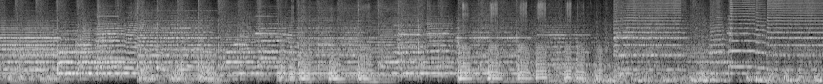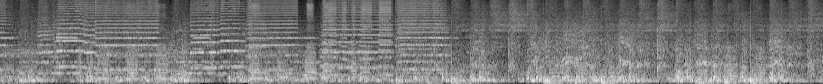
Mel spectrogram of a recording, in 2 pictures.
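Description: High school marching band playing a loud brass tune, with sousaphones and trumpets together and sharp hits in a steady rhythm.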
